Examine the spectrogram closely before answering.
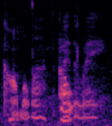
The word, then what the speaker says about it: Kamala: it's hard talking politics I watch all of Camila um interviews her name is pronounced Kamala by the way K La really comma I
